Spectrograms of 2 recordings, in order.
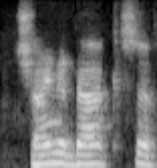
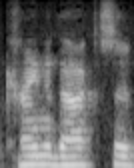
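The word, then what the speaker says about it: Chionodoxa: off the season with chinadoxa forbes eye blue giant chinadox or kynadoxa depending on your your pronunciation one of the great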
